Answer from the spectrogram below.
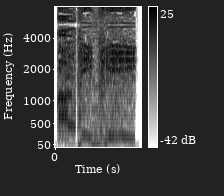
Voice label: rpg, synth voice; Kenney's Sound Pack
